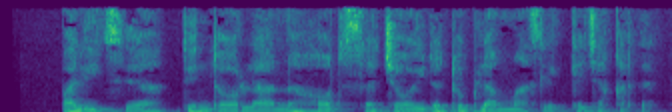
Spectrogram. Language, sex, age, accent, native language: Uzbek, female, 25-34, Buxoro, Uzbek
